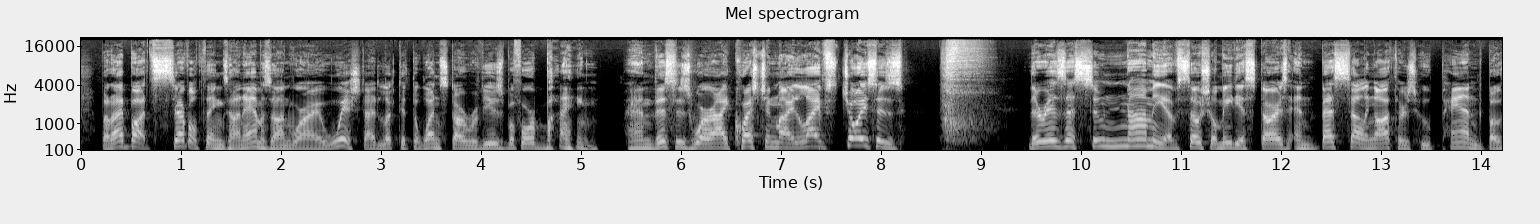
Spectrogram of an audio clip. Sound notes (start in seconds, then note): 8.6 sighs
